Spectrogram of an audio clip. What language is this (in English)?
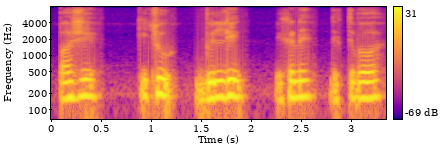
Bangla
